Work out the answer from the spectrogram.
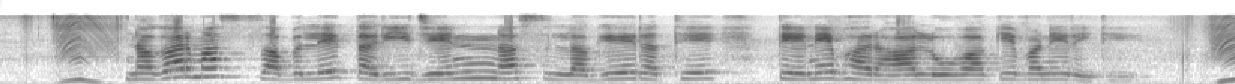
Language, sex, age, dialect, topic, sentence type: Chhattisgarhi, female, 18-24, Central, agriculture, statement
